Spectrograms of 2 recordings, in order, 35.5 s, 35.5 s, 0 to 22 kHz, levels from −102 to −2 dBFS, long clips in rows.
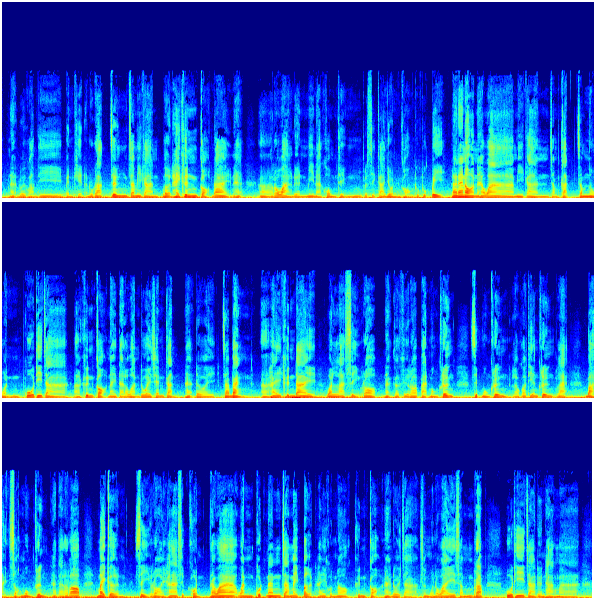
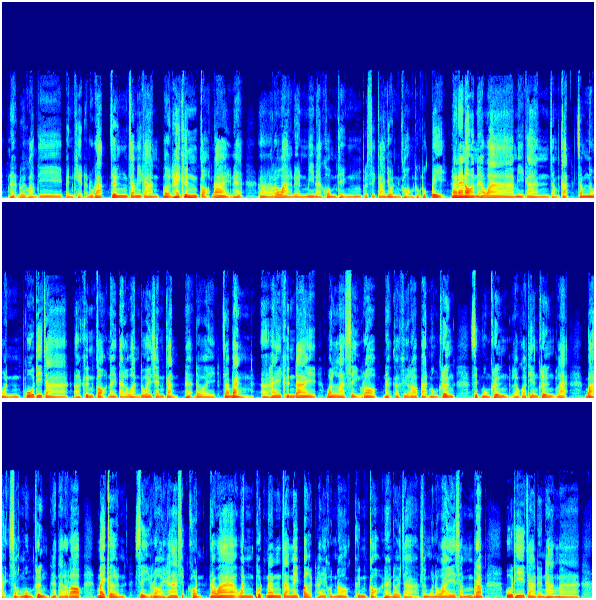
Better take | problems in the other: second | low rumble; noticeable; throughout; 15 dB below the speech

